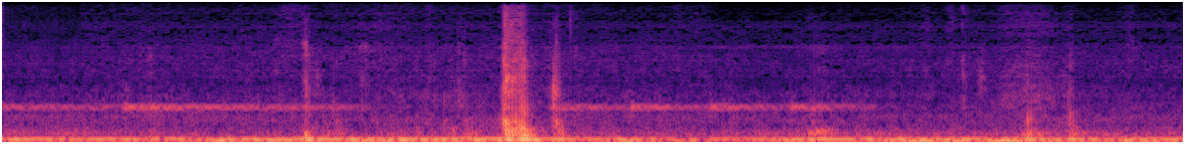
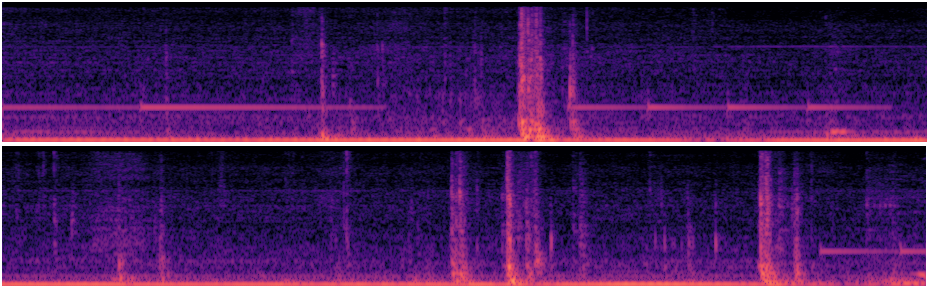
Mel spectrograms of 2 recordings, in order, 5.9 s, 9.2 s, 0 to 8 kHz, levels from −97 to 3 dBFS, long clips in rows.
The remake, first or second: first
